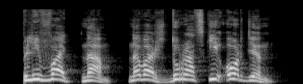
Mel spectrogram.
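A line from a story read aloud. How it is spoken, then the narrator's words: Shout. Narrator (Russian): выкрикнул Фред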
